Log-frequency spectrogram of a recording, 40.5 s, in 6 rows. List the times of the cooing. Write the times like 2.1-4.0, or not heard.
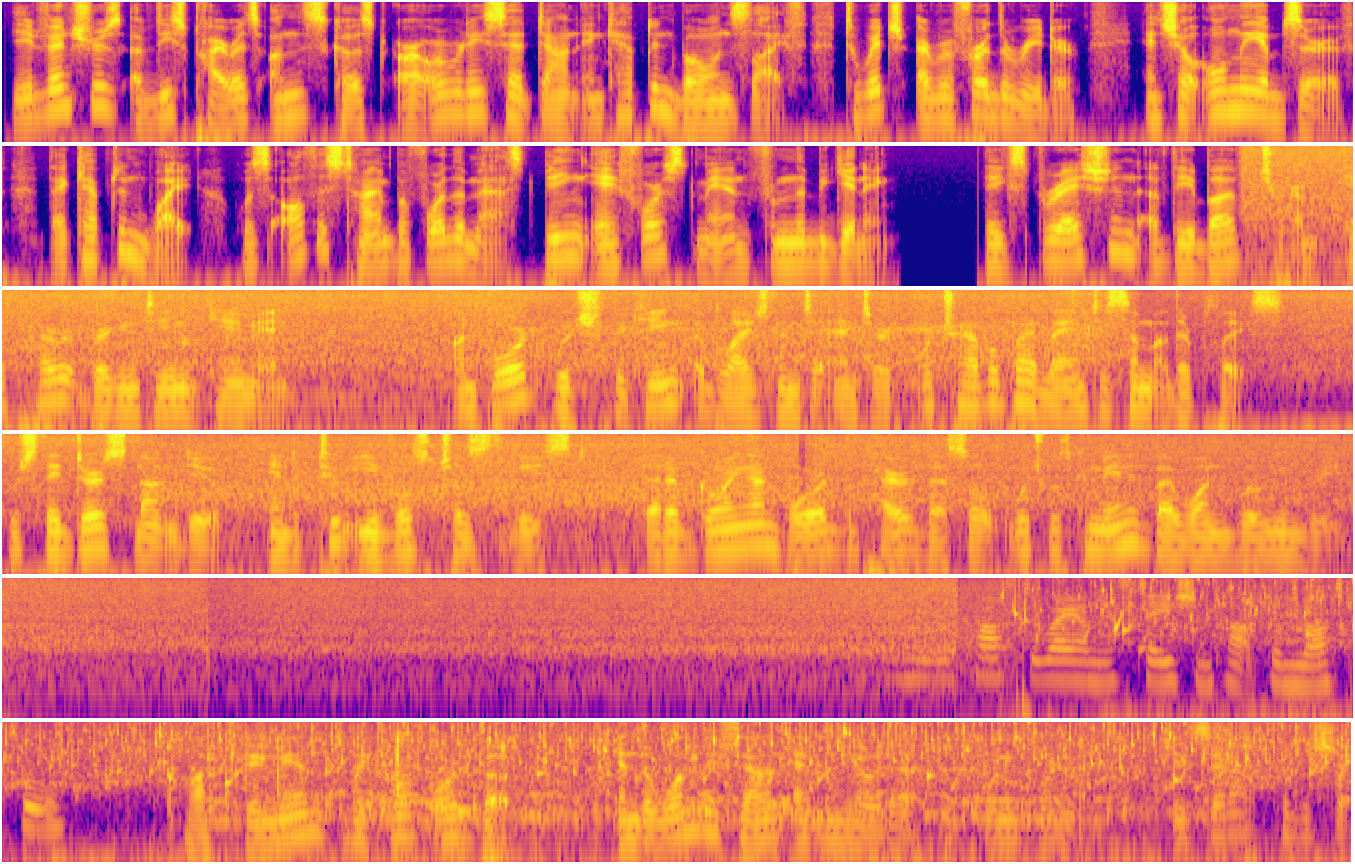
34.8-39.9.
